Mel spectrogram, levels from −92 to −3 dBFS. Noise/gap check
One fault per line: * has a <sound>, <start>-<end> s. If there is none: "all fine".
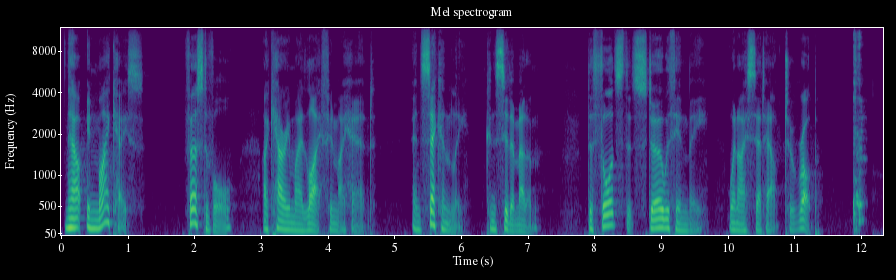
* has a cough, 11.9-12.1 s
